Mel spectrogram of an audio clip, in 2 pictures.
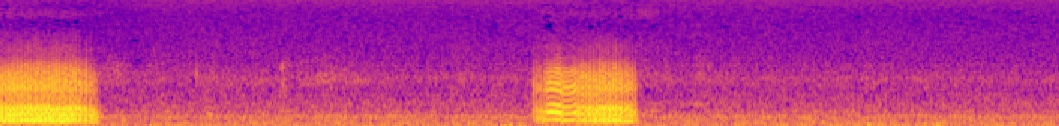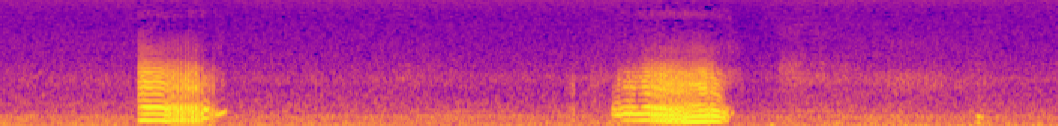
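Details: Domestic cat snoring while asleep, four short raspy snores with a gravelly low tone, each under a second, separated by pauses of three to four seconds of near silence.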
